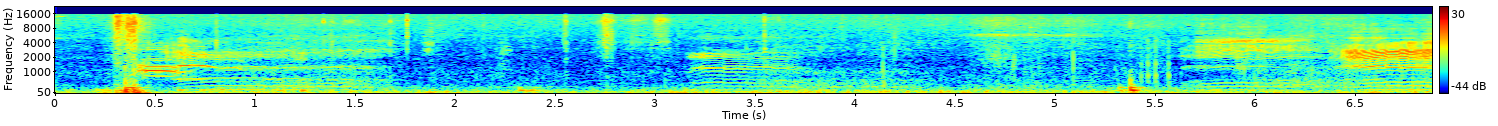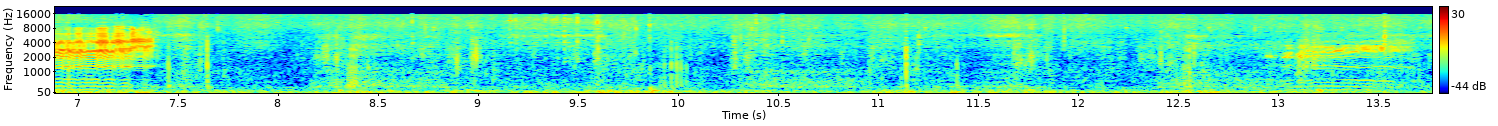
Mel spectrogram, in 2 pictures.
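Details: Sheep in a 360-degree spatial field recording made outdoors with an Insta360 X3 and Zoom H2n; scattered quavering bleats, some faint and distant, over steady low rumble, with a couple of sharp clicks.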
